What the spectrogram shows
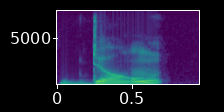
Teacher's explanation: Don't, you won't hear that T.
